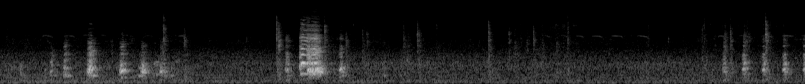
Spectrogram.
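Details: Backyard chicken flock of mixed-breed hens, including Light Brahma, Barred Plymouth Rock and White Leghorn, with a Rhode Island Red rooster: quick runs of short clucks, one loud harsh squawk in the middle, then more clucking.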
